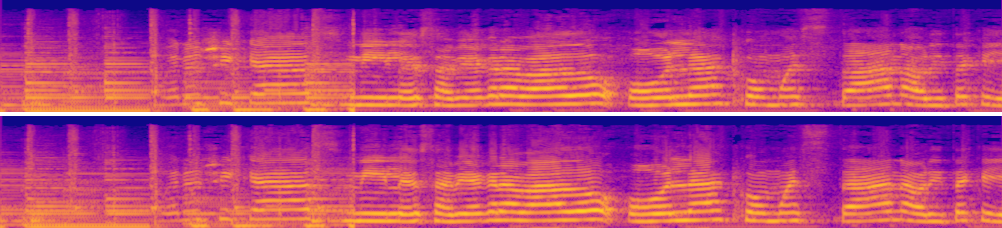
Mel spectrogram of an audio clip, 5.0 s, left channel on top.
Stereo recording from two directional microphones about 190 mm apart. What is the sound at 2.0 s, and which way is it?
A woman's voice, 30° right (ahead or behind).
